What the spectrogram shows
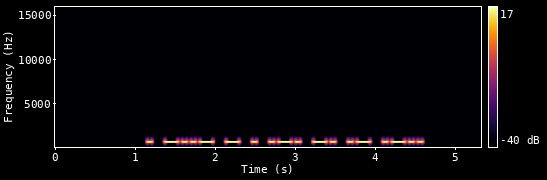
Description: Morse code, heard as a keyed tone, about 22 wpm, 700 Hz. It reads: EXTERNAL
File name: practice / 22wpm / Eight Letter Words - 22wpm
